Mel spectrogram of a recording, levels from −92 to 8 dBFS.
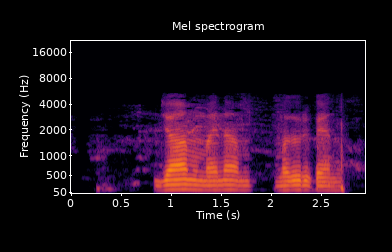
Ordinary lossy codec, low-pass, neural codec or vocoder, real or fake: MP3, 32 kbps; 5.4 kHz; none; real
